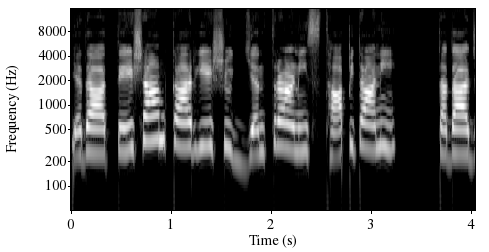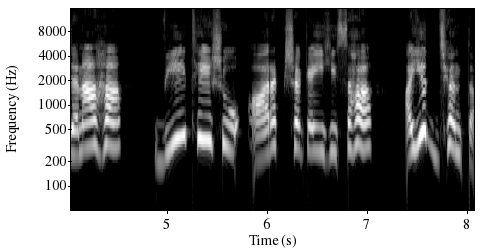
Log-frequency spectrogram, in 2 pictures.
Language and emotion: Sanskrit, angry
